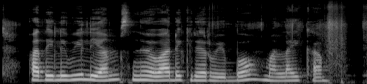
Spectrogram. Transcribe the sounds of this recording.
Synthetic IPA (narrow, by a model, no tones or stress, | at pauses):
faðiliwiliamsniwɛwadɛkiɾɛɾwibɔmalaikʰa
